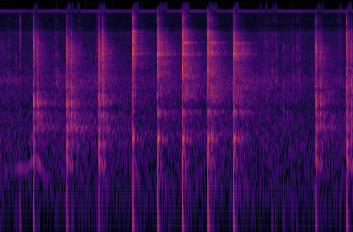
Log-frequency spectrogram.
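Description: Carpenters working on an old mill restoration hammer in a steady series of sharp, fairly close strikes, about nine blows roughly evenly spaced with brief ringing decay, no voices.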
